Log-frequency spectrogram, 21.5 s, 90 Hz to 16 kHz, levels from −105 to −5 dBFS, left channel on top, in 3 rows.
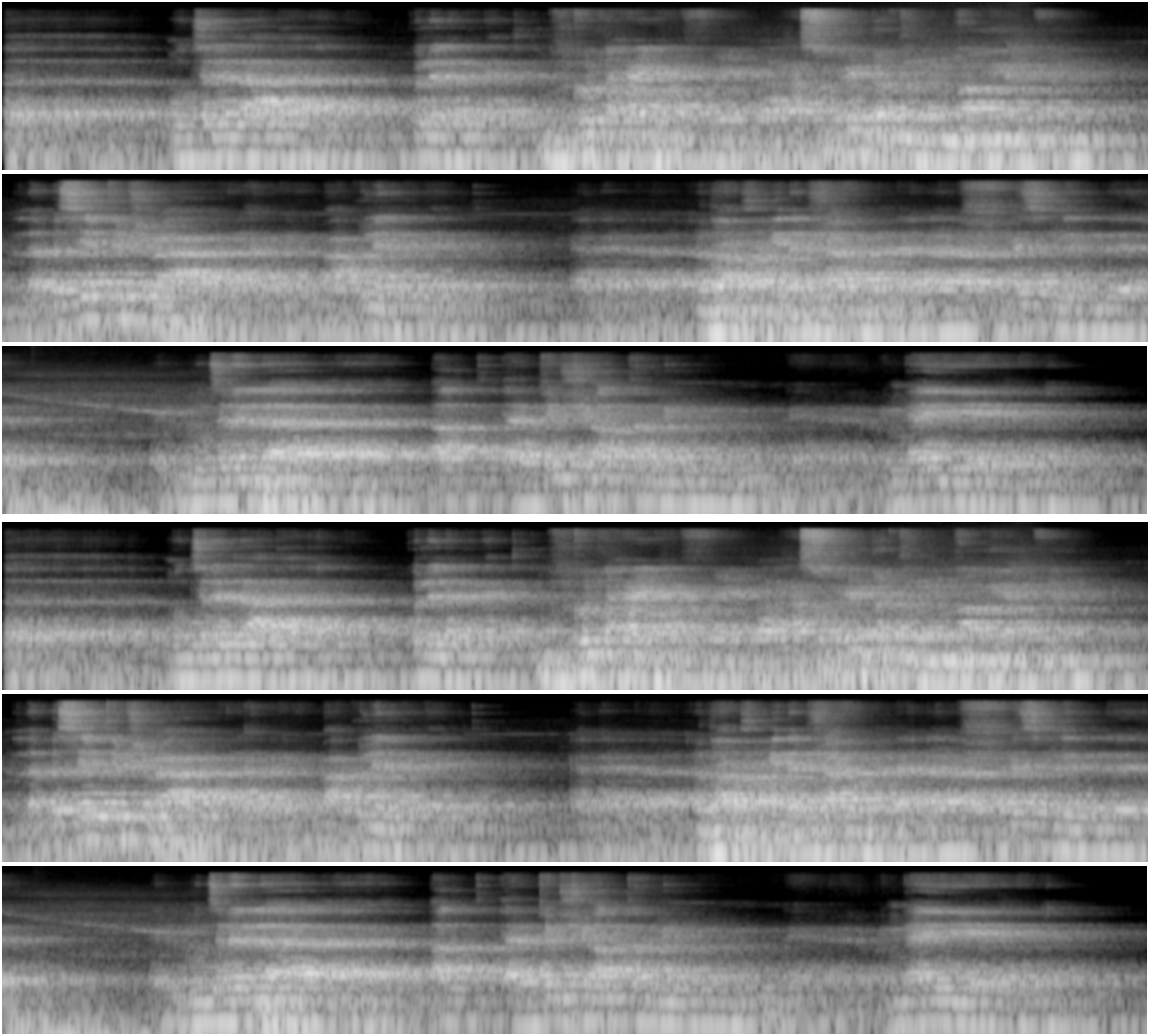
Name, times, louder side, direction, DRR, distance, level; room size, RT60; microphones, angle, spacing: voice 1, 0.0-3.1 3.4-3.5 4.7-5.1 7.2-10.0 10.7-14.4 15.2-20.9, equal, 80° right, -8 dB, 0.8 m, -31 dB
sound 1, 2.0-17.2, equal, 40° left, 0.3 m, -40 dB
voice 2, 3.3-6.8 11.5-12.7 13.2-13.4 15.9-16.0, equal, 35° right, -9 dB, 0.4 m, -28 dB
2.6 x 2.2 x 2.3 m, 2.2 s
head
